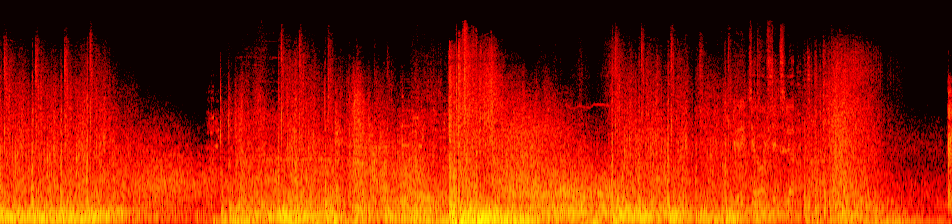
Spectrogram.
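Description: Heavy ship guns fire with deep, rumbling booms.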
